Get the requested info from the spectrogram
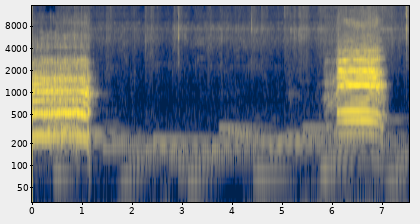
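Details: Cattle from a herd of dozens heading back to the pen in the afternoon give two strong, harmonic-rich moos about five seconds apart, with soft stepped music playing between them.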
